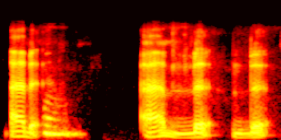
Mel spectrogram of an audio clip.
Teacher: অর্থাৎ বায়ের মাখরাজে যাওয়ার সময় এক আওয়াজ, মাখরাজ থেকে পৃথক হওয়ার সময় আরেকটা ফিরতি আওয়াজ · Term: কলকলা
